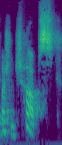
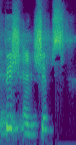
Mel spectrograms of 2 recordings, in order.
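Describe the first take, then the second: First: It is said with a New Zealand vowel. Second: It is said with a non-New Zealand vowel.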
